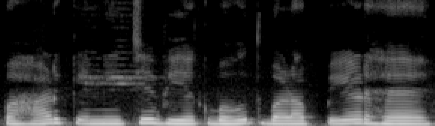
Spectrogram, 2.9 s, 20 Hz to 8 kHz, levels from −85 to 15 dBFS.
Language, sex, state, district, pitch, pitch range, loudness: Hindi, female, Jharkhand, Garhwa, 215 Hz, 205-225 Hz, -11 LUFS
